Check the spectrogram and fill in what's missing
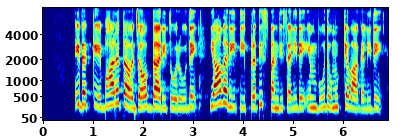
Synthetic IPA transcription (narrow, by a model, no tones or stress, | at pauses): id̪ɐkːe̞bʱaːɾɐt̪ɐd͡ʒɐʋaːb̚d̪aːɾit̪oːɾuʋud̪e̞jaːʋɐɾiːt̪ipɾɐt̪ispɐnd̪ʱisɐlid̪e̞ʔembuːd̪umukʰjɐʋaːɡɐlid̪e̞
